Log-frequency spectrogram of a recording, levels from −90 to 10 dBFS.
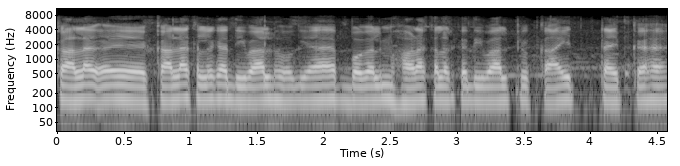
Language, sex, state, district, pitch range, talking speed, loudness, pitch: Hindi, male, Chandigarh, Chandigarh, 135-145 Hz, 260 wpm, -15 LUFS, 140 Hz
